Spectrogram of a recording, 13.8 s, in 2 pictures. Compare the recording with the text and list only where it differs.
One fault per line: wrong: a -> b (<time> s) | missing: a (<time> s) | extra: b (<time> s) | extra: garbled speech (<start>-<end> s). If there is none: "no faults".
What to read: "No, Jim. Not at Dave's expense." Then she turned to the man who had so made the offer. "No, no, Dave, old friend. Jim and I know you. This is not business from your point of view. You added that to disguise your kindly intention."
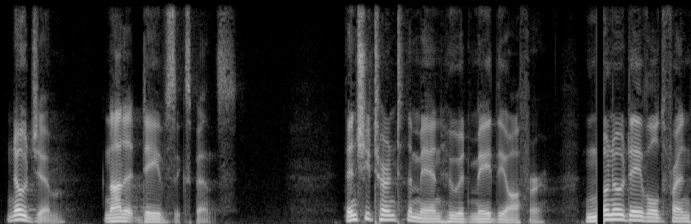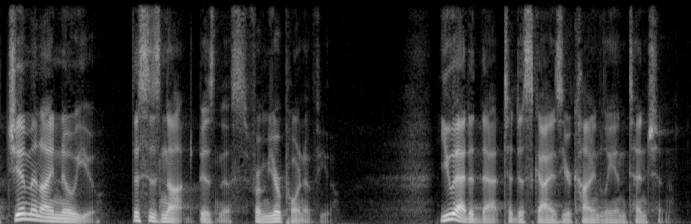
missing: so (4.7 s)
